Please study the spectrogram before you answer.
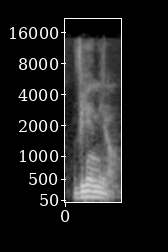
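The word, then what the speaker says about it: Vigneault: name we've all been debating about how to pronounce it properly Vino all right so David Vino he stated that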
